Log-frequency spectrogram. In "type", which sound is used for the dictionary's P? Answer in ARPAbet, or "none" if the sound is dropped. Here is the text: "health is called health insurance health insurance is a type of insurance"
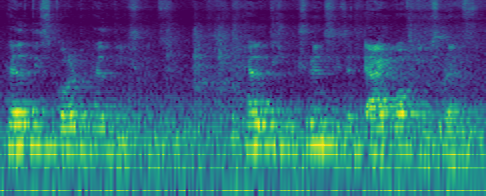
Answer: P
